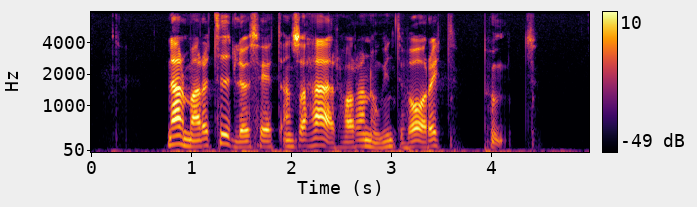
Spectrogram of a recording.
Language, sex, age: Swedish, male, 26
